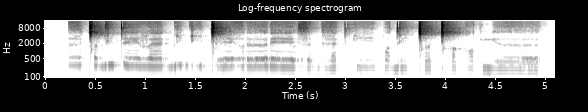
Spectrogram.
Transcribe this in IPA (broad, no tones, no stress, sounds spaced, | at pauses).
ɦ ɘ ǀ ə d i t eː v ɛː ɡ͡b i ɡʱ i ɡ͡ǀ eː ɦ ə ɾ ɘː ɾ eː l z ɘ ɡʱ ɛ t k iː p ʌ d i ǀ ə ǀʰ ʌ k ɔ t mʲ ɘː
